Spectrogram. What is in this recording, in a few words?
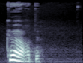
"corde", French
